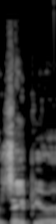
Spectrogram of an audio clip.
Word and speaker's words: Zapier: a third-party app called zapier which is or zapier as they pronounce it which is available inside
